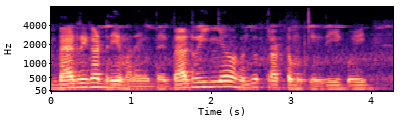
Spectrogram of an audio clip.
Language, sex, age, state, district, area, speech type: Dogri, male, 18-30, Jammu and Kashmir, Reasi, rural, spontaneous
